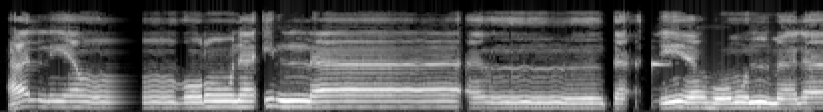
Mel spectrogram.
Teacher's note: مد واجب، مد متصل، لأن الألف والهمزة في كلمة واحدة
